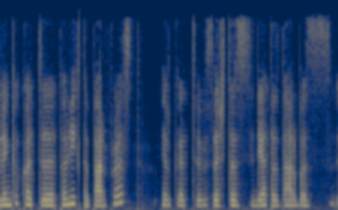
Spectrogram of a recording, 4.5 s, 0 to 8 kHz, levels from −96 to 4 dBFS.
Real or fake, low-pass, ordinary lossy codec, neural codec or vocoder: fake; 7.2 kHz; AAC, 32 kbps; codec, 24 kHz, 1.2 kbps, DualCodec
